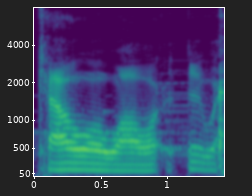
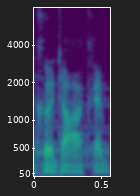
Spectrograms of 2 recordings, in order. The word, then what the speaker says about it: Kadokawa: If you guys didn't know, Kadokawa, however you pronounce it, I always used to call them Kodaka, but I already know that's not how you pronounce it.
